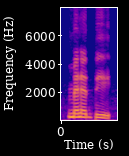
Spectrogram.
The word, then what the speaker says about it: Maahid: दाइब नाम की मानी है मेहदी। नाम है आर्यन।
